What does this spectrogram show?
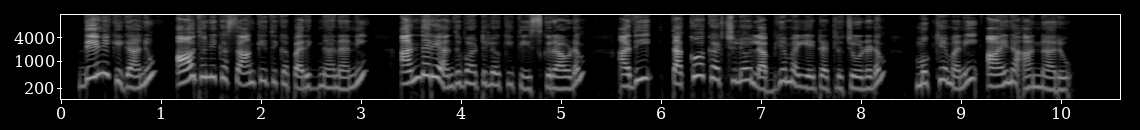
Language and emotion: Telugu, neutral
